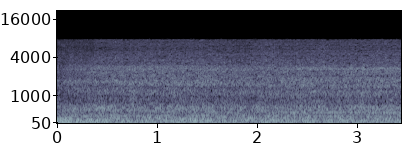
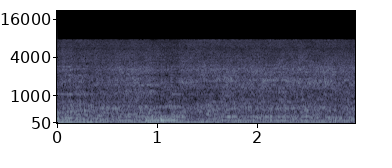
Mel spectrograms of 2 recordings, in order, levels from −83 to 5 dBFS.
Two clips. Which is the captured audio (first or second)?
first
